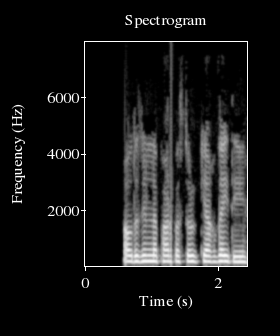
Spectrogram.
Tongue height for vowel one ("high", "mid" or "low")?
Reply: low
